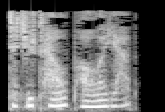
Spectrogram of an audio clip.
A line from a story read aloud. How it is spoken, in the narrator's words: Gabby asks in a clandestine whisper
